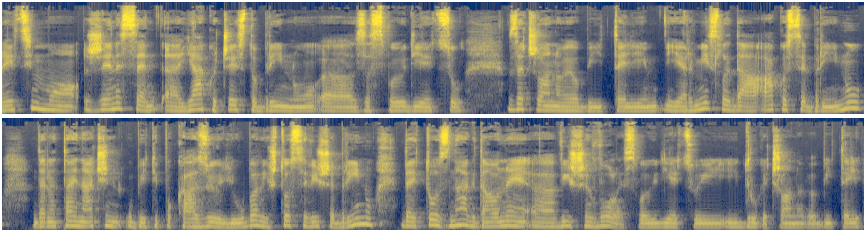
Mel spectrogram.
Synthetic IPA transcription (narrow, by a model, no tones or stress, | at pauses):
ɾet̪simo̞ʒene̞se̞jaːko̞t͡ʃe̞ːst̪o̞bɾinuzasʋo̞jud̪je̞t̪su | zat͡ʃlˠano̞ʋe̞o̞biːt̪e̞ʎijeɾmisled̪aako̞se̞bɾinu | d̪anat̪aːjnaːt͡ʃinubiːt̪ipo̞kazujuʎuːbaʋiʃt̪o̞seʋiʃebɾinud̪aje̞t̪o̞ːznaːkd̪ao̞ne̞ʋiʃe̞ʋo̞lesʋo̞jud̪je̞t̪suiːd̪ɾuɡe̞t͡ʃlˠano̞ʋeo̞biːt̪eʎi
